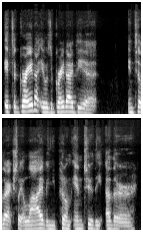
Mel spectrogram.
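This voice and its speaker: A man's voice: on the high side, steady tone, brisk, dry recording. A man from the United States chatting casually as a podcast co-host. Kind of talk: casual chat.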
